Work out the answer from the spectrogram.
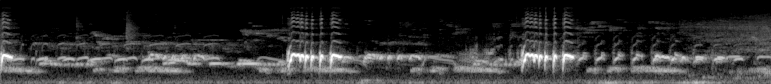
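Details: Local zebra dove in lively song, with soft rolling coos running underneath and two loud bursts of sharp, rapid cooing notes about two seconds apart.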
